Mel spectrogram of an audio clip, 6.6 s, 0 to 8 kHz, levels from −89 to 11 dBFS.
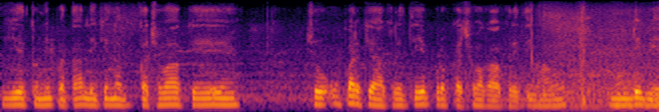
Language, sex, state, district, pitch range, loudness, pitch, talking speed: Chhattisgarhi, male, Chhattisgarh, Rajnandgaon, 120-135 Hz, -19 LUFS, 130 Hz, 180 wpm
